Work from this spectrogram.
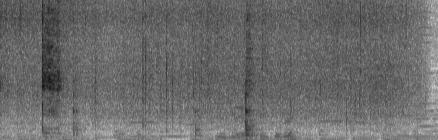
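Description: Vegetables being stir-fried in a pan for chicken fried rice, with steady sizzling under repeated scraping and tossing strokes from a spatula, close and fairly loud.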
